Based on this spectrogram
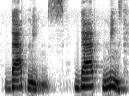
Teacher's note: você também quase não ouve o T final do that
